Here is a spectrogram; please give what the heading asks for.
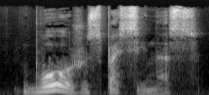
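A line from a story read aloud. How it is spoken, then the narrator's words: Muttering. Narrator (Russian): пробормотал Самюэль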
